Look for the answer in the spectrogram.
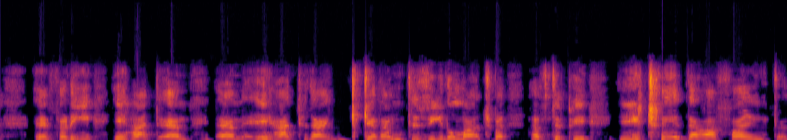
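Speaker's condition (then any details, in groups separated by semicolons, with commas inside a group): Cerebral palsy; unable to walk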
